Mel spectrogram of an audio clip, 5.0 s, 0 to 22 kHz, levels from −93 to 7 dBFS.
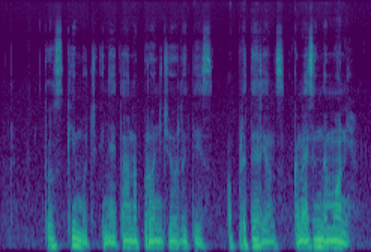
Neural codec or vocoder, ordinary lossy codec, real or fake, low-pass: vocoder, 44.1 kHz, 128 mel bands every 256 samples, BigVGAN v2; none; fake; none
